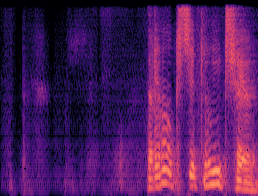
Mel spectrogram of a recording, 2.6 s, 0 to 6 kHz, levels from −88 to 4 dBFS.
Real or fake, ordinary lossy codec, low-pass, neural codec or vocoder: fake; none; 5.4 kHz; codec, 16 kHz, 0.5 kbps, FreqCodec, smaller model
